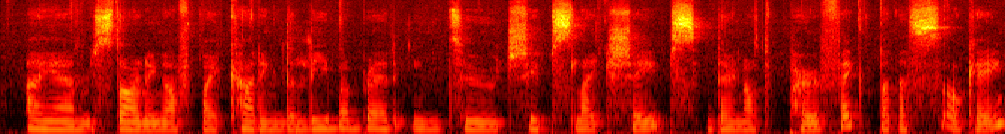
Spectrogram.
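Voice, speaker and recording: Speaking with a Swedish accent, a woman of medium pitch goes at a fairly slow pace with hardly any pauses, fairly even intonation and very even loudness. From Sweden. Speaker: home cook and vlogger. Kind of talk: cooking vlog voiceover. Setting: home kitchen. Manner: casual, conversational.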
